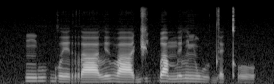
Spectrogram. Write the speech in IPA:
ŋ uː˦ ɡʷ eː˨ r aː˨ l ɪ˦ β aː˨ d͡ʒ i˦ ɡ͡b a˦˨ m ɪ˦ l ĩ˦ w u˨ d ɛ˨ kʼ o˨

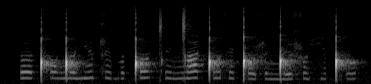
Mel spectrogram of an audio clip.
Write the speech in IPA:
œ ǃʰ ɔ ŋ͡ǃ œ lʲ e ʈ͡ʂ e b œ ǃ œ ǀ e ŋ͡ǀ a ǃ ʊ s e ǃ ɔ ʂ ɪ ŋ͡ǃ ɪ ʂ ʊ ɕ ɪ ǃʰ ʊ

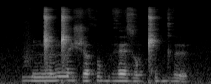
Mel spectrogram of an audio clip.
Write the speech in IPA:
v i ŋ͡ǁ ɘ ŋ͡ǁ e ʃ ɐ θ u bʱ ɛ z o ǁ i ɡʱ ɘ

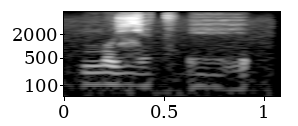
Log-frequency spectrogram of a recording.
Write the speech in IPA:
m o ʑ ɛ̤ t͡sʼ e̤

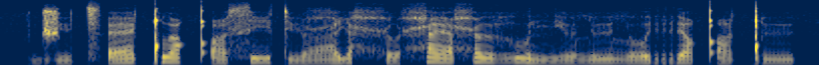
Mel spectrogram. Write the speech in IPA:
d͡ʒ y˩ t͡sʼ æ˨˥ ǃ u˦ qʼ ɵ˩˧˩ s i˦ t y˩ ʕ i˨˥ ħ u˩ ħ æ˥˨ ħ ɵ˥˨ ɦ u˥˨ nʲ ɵ˩˧˩ l ʉ˨˥ l o˨˥ rʲ ɔ˦ qʼ æ˨˥ ǃ ʉ˦

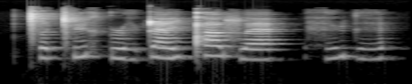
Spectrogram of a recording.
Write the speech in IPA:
ǀʰ ə˩ ǀʰ y˩˥ x k ɹ ɛ̤˩ ʈ æ˨˩˦ i̯ ǃʰ a˦ sʷ æ˩ | h ɛ̤˩˥ ɳ k ɛ̤˩

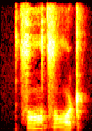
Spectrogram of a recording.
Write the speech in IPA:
t͡s ɔ d͡z ɔ ʈ

